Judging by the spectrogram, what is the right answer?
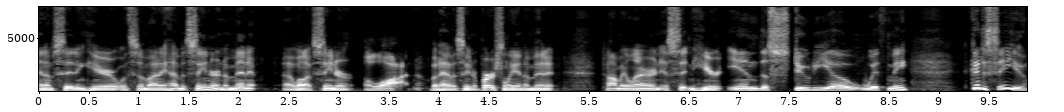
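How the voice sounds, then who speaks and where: In a Texan accent, a man talks at a very fast pace with medium pitch and ordinary pitch variation. The background is quiet. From Texas. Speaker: podcast host and comedian. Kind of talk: casual interview chat. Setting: studio.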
